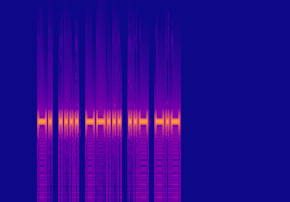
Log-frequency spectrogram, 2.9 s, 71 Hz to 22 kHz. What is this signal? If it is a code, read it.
Morse code, heard as a keyed tone, about 46 wpm, 700 Hz. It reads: NH7UK
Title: USA Call Signs - 5 Characters - Repeated 2x - 45wpm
